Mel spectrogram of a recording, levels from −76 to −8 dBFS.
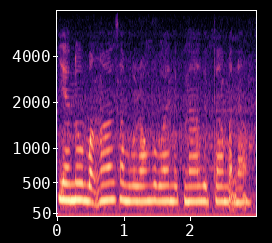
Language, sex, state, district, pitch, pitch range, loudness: Garo, female, Meghalaya, South Garo Hills, 225 Hz, 220-240 Hz, -15 LUFS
